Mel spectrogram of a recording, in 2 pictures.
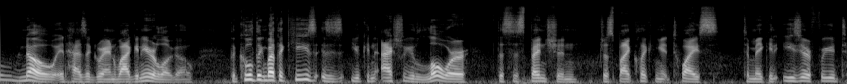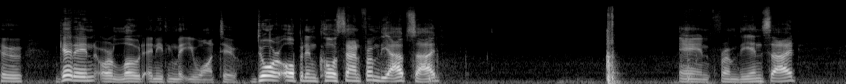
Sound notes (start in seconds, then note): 14.5 thudding sound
